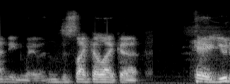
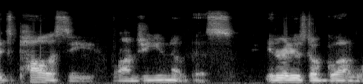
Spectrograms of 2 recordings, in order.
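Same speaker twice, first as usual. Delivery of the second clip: gentle, softer tone, pitched lower; 4 semitones lower than usual. Game master voicing a character speaking to the player's character: softened tone. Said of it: "she again softens that tone".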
